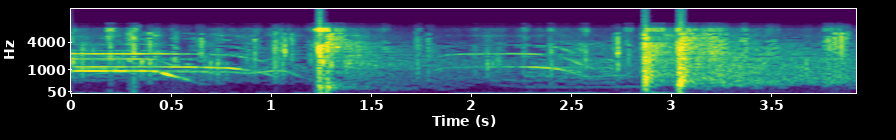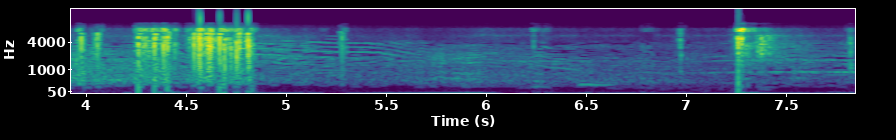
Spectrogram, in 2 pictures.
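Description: Aerial fireworks going off: sharp bangs about a second in and at three seconds (the loudest), a quick run of cracks with crackling just before five seconds, and one more bang near the end.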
